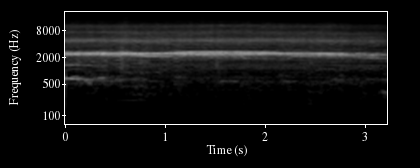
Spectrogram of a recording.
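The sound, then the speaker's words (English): A whistle is blown in one long, steady, shrill blast that holds for the full few seconds, loud, with no talking over it. “Can you blow your whistle?”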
